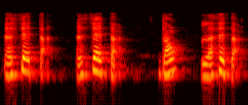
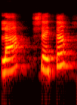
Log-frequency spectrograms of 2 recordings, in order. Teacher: E como é que a gente pronuncia o TH do inglês? A gente pega a língua e tenta fazer um som de S com a língua entre os dentes superiores e os inferiores. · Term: THzinho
